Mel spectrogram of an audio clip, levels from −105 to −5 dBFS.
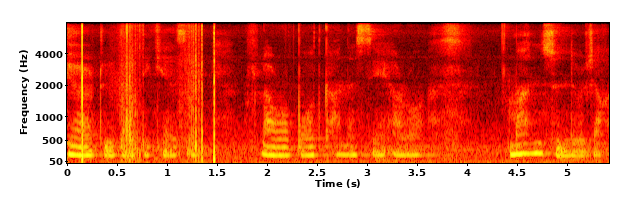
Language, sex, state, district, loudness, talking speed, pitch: Nagamese, female, Nagaland, Dimapur, -36 LUFS, 130 wpm, 180 Hz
